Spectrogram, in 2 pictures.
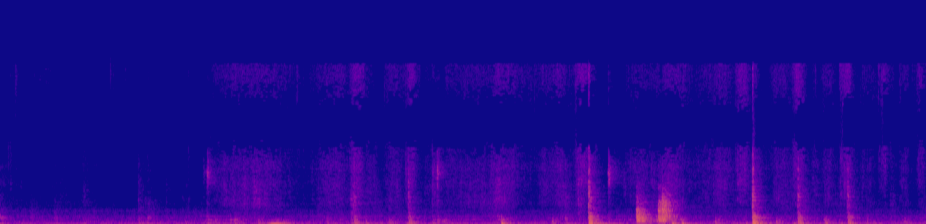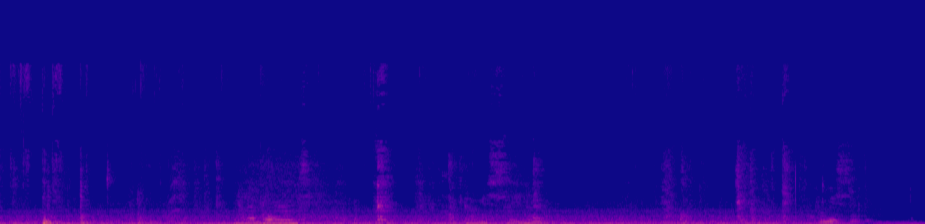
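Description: Hands squish and knead wet ground meat.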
